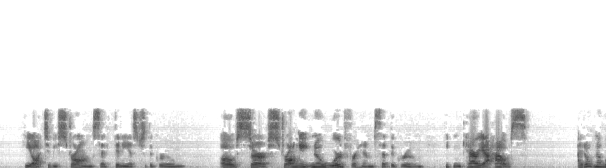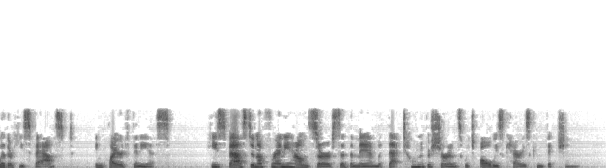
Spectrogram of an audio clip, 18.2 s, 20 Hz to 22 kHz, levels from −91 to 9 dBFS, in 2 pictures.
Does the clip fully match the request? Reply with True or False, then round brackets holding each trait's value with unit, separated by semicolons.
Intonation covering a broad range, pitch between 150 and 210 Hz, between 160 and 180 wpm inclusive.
True (7.4 semitones; 190 Hz; 175 wpm)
